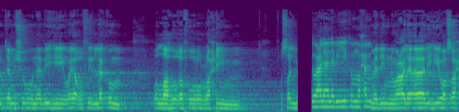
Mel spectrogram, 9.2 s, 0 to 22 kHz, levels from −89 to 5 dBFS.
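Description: At 5.95 s the sound cuts to silence for about 0.3 s, a playback stall, likely because the player ran out of buffered data. From 6.24 s to 7.43 s comes catch-up at higher speed: the backlog is resampled to 1.25 times normal speed, raising pitch roughly four semitones before returning to normal.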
